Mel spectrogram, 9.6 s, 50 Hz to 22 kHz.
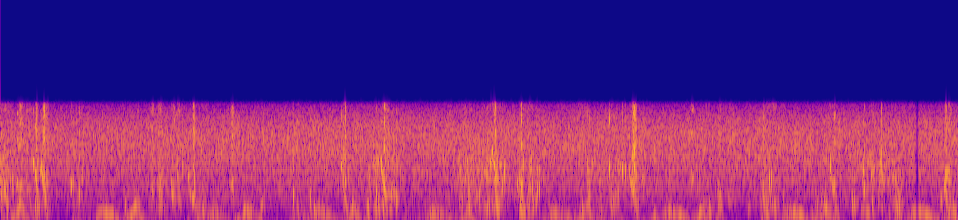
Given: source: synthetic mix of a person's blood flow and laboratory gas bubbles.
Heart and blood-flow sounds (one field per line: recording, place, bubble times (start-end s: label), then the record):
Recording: Doppler ultrasound of blood flow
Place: precordium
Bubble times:
0.00-0.52 s: bubbles
0.67-0.85 s: bubbles
1.22-1.42 s: bubbles
1.49-2.08 s: bubbles
2.29-2.36 s: bubbles
2.56-2.67 s: bubbles
2.89-3.19 s: bubbles
3.37-3.51 s: bubbles
3.64-4.06 s: bubbles
4.57-5.44 s: bubbles
5.78-6.54 s: bubbles
6.90-6.95 s: bubbles
7.04-7.33 s: bubbles
7.46-7.52 s: bubbles
7.58-7.87 s: bubbles
8.12-8.42 s: bubbles
8.49-9.06 s: bubbles
9.35-9.58 s: bubbles
From the record:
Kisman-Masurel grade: 343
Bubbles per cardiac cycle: rolling drumbeat, 9 or more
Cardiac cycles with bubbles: 100%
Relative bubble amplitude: loud (0.450 to 0.775)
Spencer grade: 3 (all of the cardiac periods contain showers or single bubble signals, but not dominating or overriding the cardiac motion signals)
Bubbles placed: only in the low amplitude regions of the cardiac cycle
